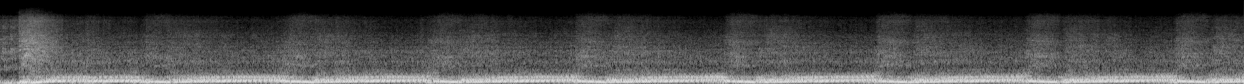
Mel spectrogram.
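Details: Toyota 1UZ V8 in a Ford Falcon, first start, in neutral, low on coolant: idle won't settle, revs swing up and down about every second and a half; owner guesses no coolant through the idle air control valve.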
